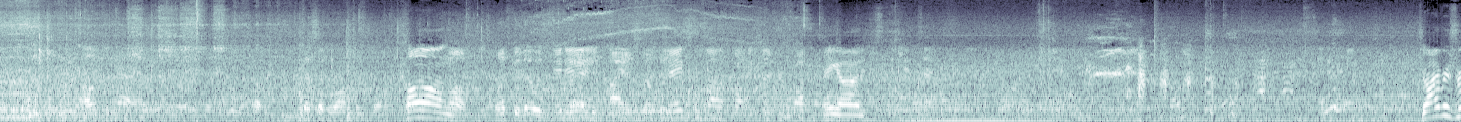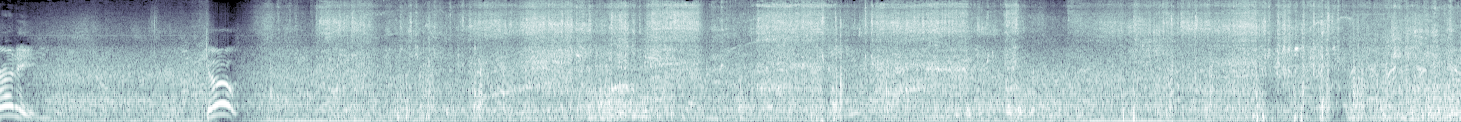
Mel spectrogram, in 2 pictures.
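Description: Tyres of small trucks skid and scatter gravel.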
